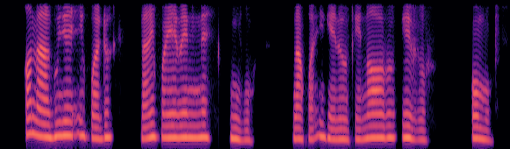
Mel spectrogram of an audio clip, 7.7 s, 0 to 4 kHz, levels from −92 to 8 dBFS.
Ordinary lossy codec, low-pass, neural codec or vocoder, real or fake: none; 3.6 kHz; autoencoder, 48 kHz, 32 numbers a frame, DAC-VAE, trained on Japanese speech; fake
